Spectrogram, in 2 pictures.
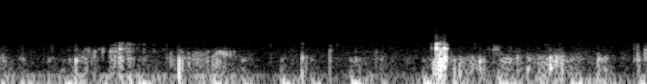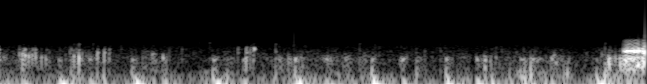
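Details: Morning stomach rumbling heard through a stethoscope: continuous low gurgling and rumbling with bubbling pops, normal active bowel sounds (borborygmi).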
